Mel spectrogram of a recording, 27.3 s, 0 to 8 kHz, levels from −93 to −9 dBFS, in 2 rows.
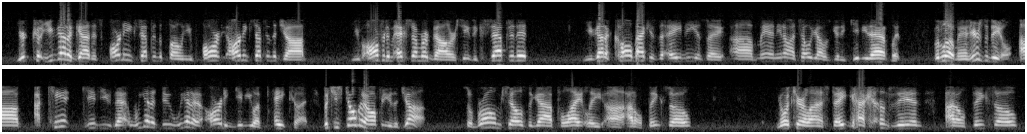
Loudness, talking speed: -24 LUFS, 235 wpm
